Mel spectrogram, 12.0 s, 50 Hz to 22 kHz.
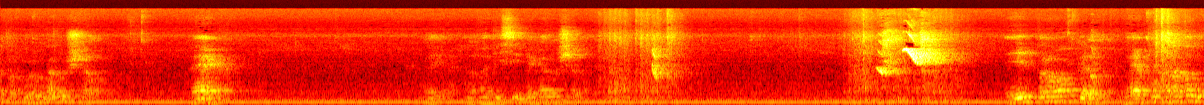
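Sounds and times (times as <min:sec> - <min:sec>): bird call gliding down: 0:08.7 - 0:09.7.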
